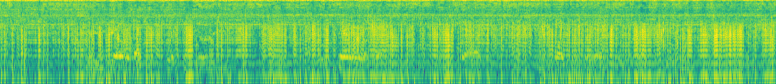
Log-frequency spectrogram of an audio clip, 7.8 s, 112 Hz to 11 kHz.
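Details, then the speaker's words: 2-stroke rail speeder ignition coil (dated July 1985) after quick repair: new capacitor soldered in, points sanded; steady rapid buzz with crisp spark crackle on a test plug, points arcing a little and should probably be replaced; coil now firing normally. "There is, I sanded the points, and they're arcing a little bit, not terrible. They probably should be replaced."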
